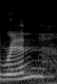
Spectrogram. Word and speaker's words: Rin: Item number 13, Appeal 3843 Rin. Am I saying it right? Yep, Rin.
